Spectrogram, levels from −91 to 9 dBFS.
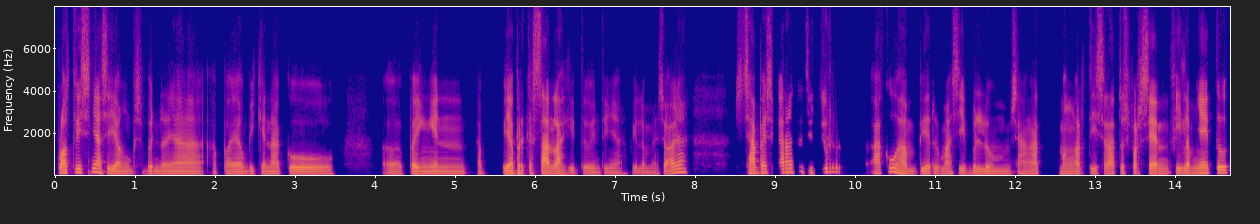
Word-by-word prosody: plot 140 +1 +8
twist-nya 165 +1 +3
sih, 120 - +1
yang 105 0 0 0.2
sebenarnya, 105 -1 -1 0.4
apa 105 - -8
yang 100 0 0
bikin 100 0 -3
aku, 100 0 -3 1.1
eee, 90 +1 -4
pengen 105 -1 +2 0.5
ap 95 - -6 0.3
ya, 115 - +9
berkesan 120 0 +4
lah 105 - +6
gitu 90 - -9
intinya 85 0 -7 0.2
filmnya. 85 +2 -8
Soalnya 160 +6 +3 0.8
sampai 135 +4 +5
sekarang 155 +2 +2
itu 205 - -13
jujur 165 +10 -3 0.5
aku 130 +6 -2
hampir 110 +1 +1 0.2
masih 115 +1 -2
belum 105 -1 -1 0.3
sangat 110 +1 -2 0.2
mengerti 110 0 -2
100% 115 +1 +2 0.2
filmnya 120 +1 +3
itu, 145 - +1
110 Hz, 130 wpm, -26 LUFS, 105-120 Hz, 1.1 s, ya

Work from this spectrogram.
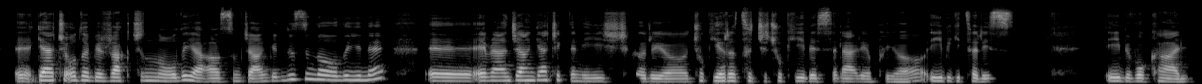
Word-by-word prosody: eee, 145 0 0
gerçi 185 -1 +4
o 185 - +2
da 190 -2 0
bir 165 -1 -1
rockçının 175 +1 0
oğlu 155 +4 +1
ya, 155 -8 +3
Asımcan 145 0 0
Gündüz'ün 230 +8 -3
oğlu 205 -3 +2
yine. 210 +8 0 0.4
Eee, - - +3 0.4
Evrencan 180 +2 +2
gerçekten 205 -5 -2
iyi 145 +1 -3
iş 145 -1 -5
çıkarıyor, 135 -2 -2
çok 165 +3 -8
yaratıcı, 160 -1 +1
çok 160 +4 -6
iyi 155 -2 -1
besteler 140 -1 -1
yapıyor, 130 +3 -5
iyi 160 0 0
bir 160 - -4
gitarist, 140 -3 0 0.9
iyi 160 -1 +1
bir 150 -1 -4
vokal. 140 -3 0
160 Hz, 150 wpm, -25 LUFS, 145-185 Hz, 0.9 s, gerçi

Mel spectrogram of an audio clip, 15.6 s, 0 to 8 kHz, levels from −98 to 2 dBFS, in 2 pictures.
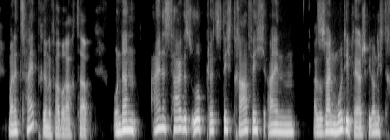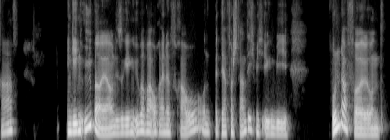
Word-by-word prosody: meine 120 +2 0
Zeit 170 - -3
drinne 95 -5 -1
verbracht 85 -1 -6
habe. 80 -2 -4 0.4
Und 120 +2 +2
dann 145 -1 +5 0.2
eines 175 +3 +1
Tages, 165 -1 0
urplötzlich 150 -1 0
traf 140 +3 -3
ich 150 0 0
einen 120 0 +1 0.3
also 105 +1 -2
es 110 - -3
war 125 - +4
ein 130 -1 +4
Multiplayerspiel 105 - +1
und 115 +1 -1
ich 110 -1 -6
traf 125 +7 -5 1.0
ein 120 - +5
Gegenüber, 135 - +5
ja. 85 +1 +1
Und 100 - -1
dieser 105 +1 -1
Gegenüber 120 +4 +1
war 125 -2 +1
auch 115 0 -3
eine 110 0 -2
Frau 90 -3 -5
und 135 -10 -5
mit 110 -1 -7
der 105 -1 -1
verstand 110 - -3
ich 160 -3 -2
mich 105 -4 -5
irgendwie 90 -2 -1 0.8
wundervoll. 135 - +4
Und, 85 0 -3
120 Hz, 155 wpm, -22 LUFS, 105-145 Hz, 1.0 s, dann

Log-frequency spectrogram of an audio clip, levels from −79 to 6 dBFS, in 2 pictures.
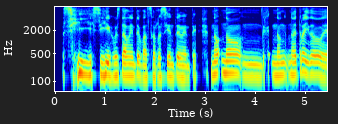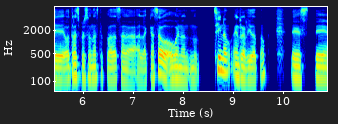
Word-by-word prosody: Sí, 150 -1 +4
sí, 145 +1 +3
justamente 140 +1 +2
pasó 130 0 0
recientemente. 130 -2 -1 0.2
No 155 +2 +3
no 165 -2 +5
mm, 135 -2 -2 0.2
no 145 0 0
no 150 +1 -1
he 150 - +4
traído, 150 -4 +3
eh, 115 -2 +1
otras 135 +4 -3
personas 120 0 -7
tatuadas 115 -4 -7
a 105 - -4
la 95 -2 -5
a - - -8
la 100 0 -8
casa, 125 +9 0
o - - +1
o - - 0
bueno 115 -2 -3
n 110 0 -10 0.3
sí, 205 - +3
¿no?, 175 -1 -2
en 135 - -3
realidad 110 -3 -3
no. - - -12 0.5
Este, 120 -1 -3
135 Hz, 170 wpm, -22 LUFS, 120-145 Hz, 0.5 s, no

